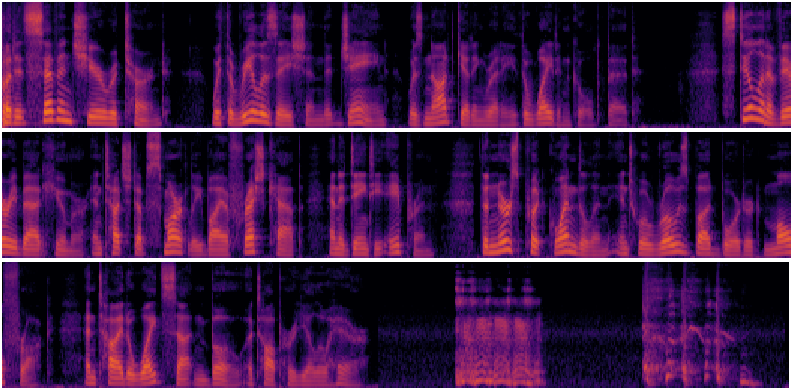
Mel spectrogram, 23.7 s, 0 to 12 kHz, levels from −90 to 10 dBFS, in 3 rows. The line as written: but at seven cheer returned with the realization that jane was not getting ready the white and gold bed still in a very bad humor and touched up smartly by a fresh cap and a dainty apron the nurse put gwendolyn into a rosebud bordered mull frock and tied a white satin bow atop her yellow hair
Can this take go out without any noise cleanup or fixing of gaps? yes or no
no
